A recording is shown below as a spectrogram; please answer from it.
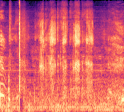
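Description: A sharp click, then a few short breathy bursts of laughter.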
